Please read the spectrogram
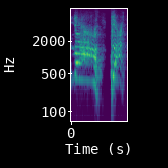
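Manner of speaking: high protesting nah nah; mock protest. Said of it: "You was like".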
